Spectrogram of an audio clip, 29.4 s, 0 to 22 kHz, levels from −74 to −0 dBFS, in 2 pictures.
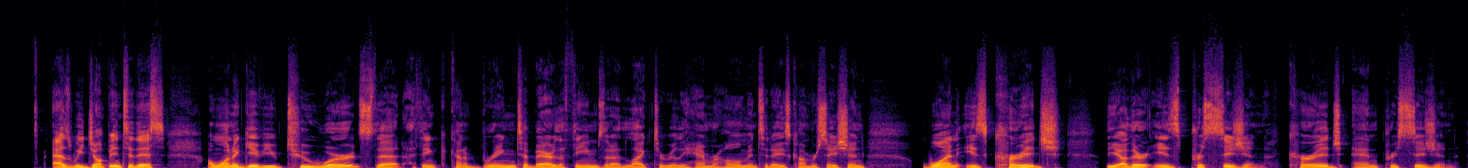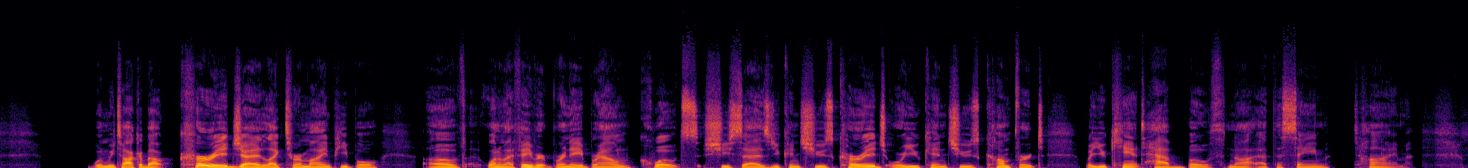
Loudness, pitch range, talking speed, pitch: -19 LUFS, 125-145 Hz, 165 wpm, 130 Hz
